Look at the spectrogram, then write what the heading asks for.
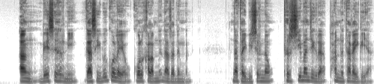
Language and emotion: Bodo, sad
